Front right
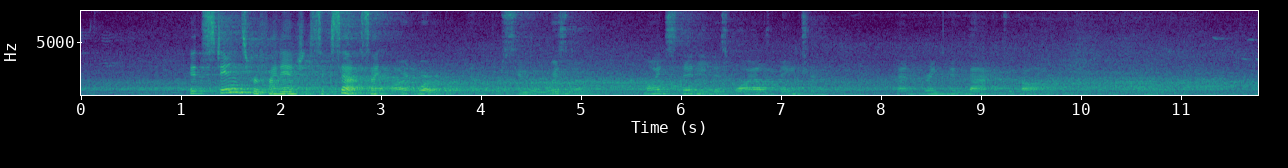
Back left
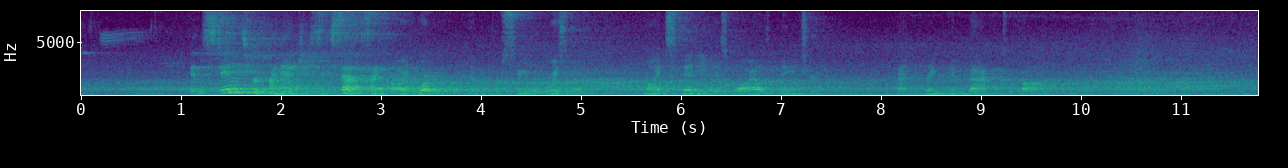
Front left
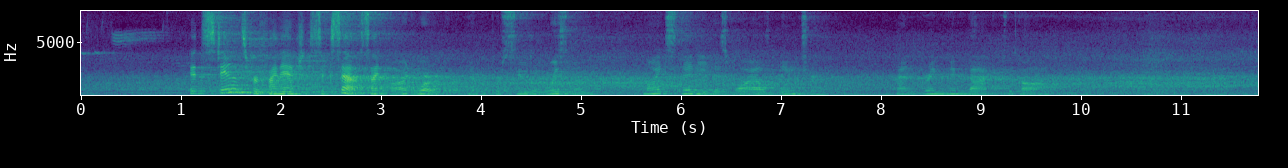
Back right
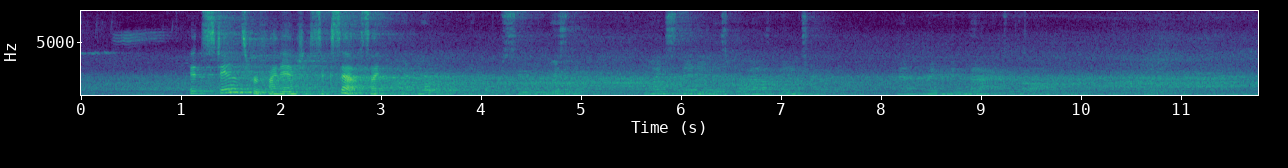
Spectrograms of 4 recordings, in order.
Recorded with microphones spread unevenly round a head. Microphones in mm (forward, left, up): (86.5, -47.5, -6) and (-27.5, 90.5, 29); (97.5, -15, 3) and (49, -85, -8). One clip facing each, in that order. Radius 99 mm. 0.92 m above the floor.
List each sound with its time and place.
1.1 s a woman speaking: 45° right, 0.7 m
3.1 s a man speaking: 40° left, 0.8 m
